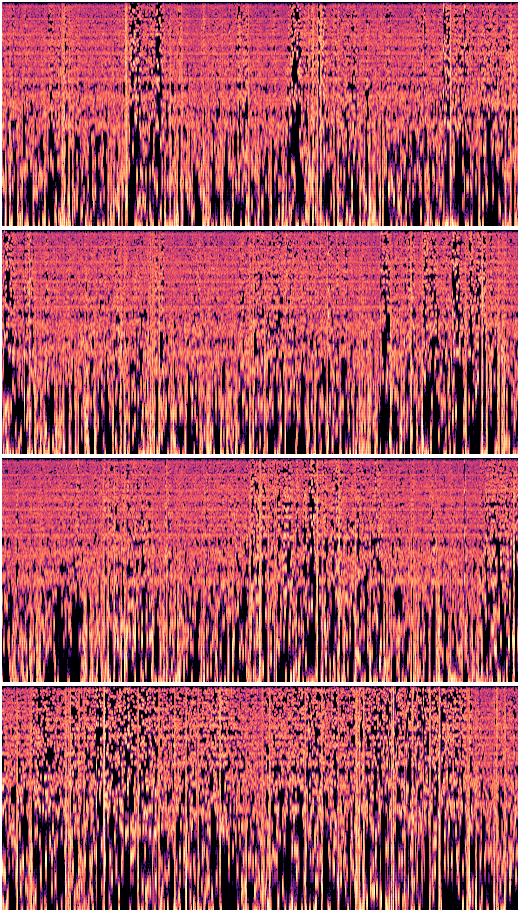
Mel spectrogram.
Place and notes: India, Maharashtra, Mumbai, Mahalaxmi Dhobi Ghat, Rub, laundry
